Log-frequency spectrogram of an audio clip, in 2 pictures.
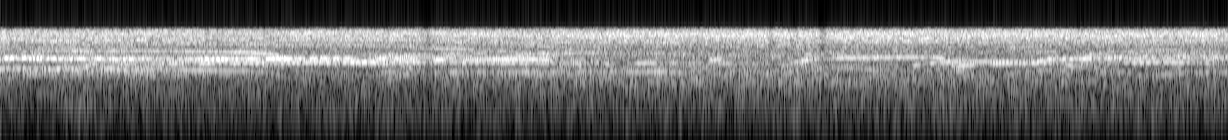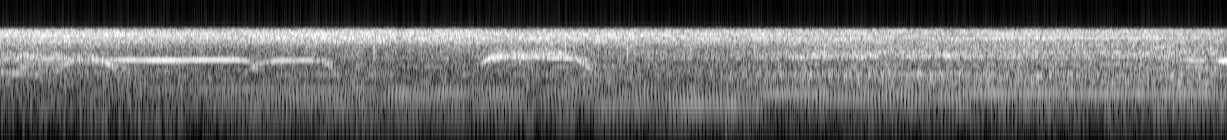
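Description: Heavy metal band playing live: distorted electric guitars and drums. High guitar notes slide up and down through most of it, and held low guitar chords come in from about seven seconds in.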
